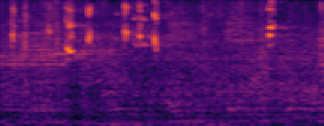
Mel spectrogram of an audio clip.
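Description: On-court sounds of an NBA game in a nearly empty arena: a basketball bouncing on the hardwood and sneakers squeaking in short, sharp chirps as players move, over a steady low arena rumble.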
